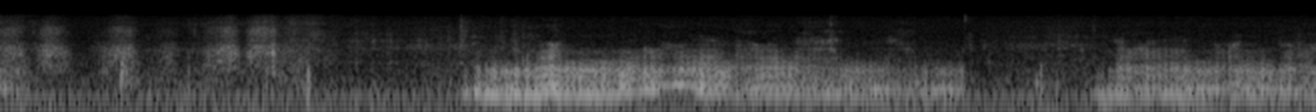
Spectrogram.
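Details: Next door's male cat producing strange sounds while eating and being poked; a long wavering low growl with rising and falling pitch, then a shorter one, after scratchy chewing and clicking noises.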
